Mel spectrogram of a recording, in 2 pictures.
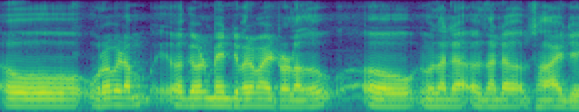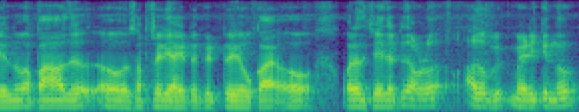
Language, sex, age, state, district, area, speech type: Malayalam, male, 60+, Kerala, Kottayam, rural, spontaneous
